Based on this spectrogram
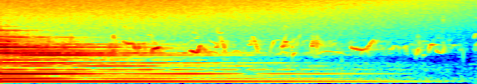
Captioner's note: birds chirping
